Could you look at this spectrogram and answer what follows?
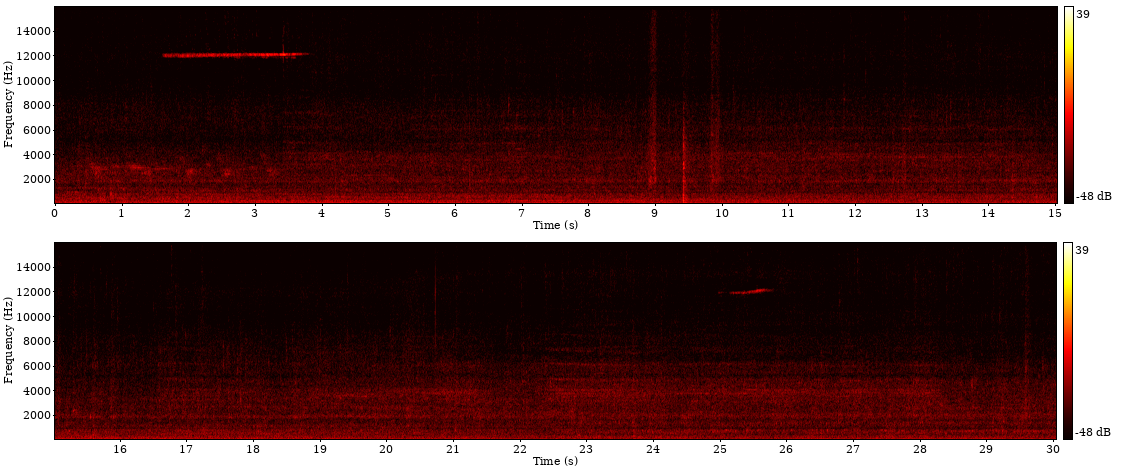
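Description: Small three-tier rock waterfall splashing and trickling steadily into a koi pond. A single sharp click about nine seconds in.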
